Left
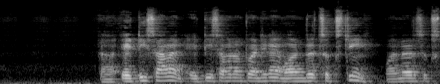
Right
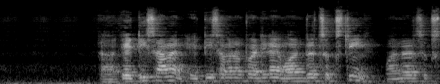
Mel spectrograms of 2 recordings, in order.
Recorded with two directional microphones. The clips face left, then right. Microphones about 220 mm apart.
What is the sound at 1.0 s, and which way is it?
Speech, 50° left (ahead or behind).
